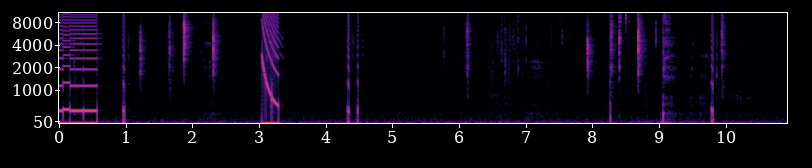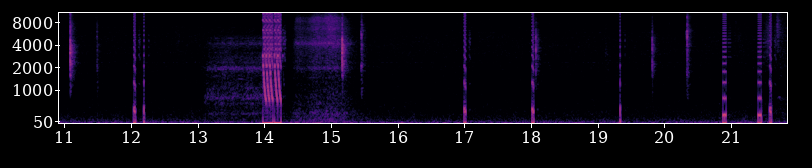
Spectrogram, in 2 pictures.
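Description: Short electronic blasts and clicks pop now and then.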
